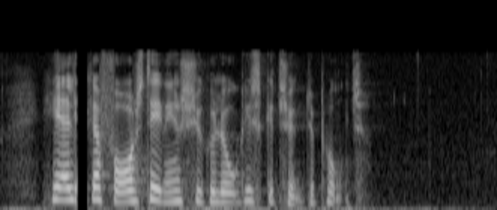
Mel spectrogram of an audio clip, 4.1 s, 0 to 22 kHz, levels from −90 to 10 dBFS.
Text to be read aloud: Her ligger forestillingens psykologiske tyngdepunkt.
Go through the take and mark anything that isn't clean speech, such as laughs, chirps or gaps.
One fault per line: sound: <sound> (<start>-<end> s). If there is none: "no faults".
sound: dropout (0.6-0.7 s)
